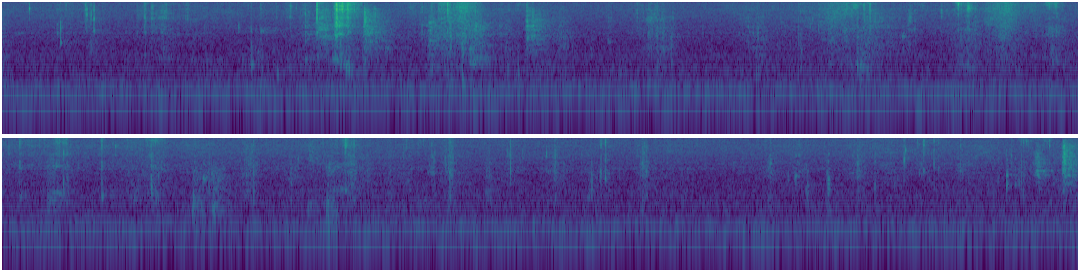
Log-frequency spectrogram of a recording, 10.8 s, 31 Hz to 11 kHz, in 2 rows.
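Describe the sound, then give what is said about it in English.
Steady crunching and chewing of Candy Pop popcorn with M&M Minis candy pieces during a taste test, crisp bites repeating irregularly over a low background hum, with no one talking. “So 3, 2, 1, taste test of the Candy Pop Popcorn M&M Minis.”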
